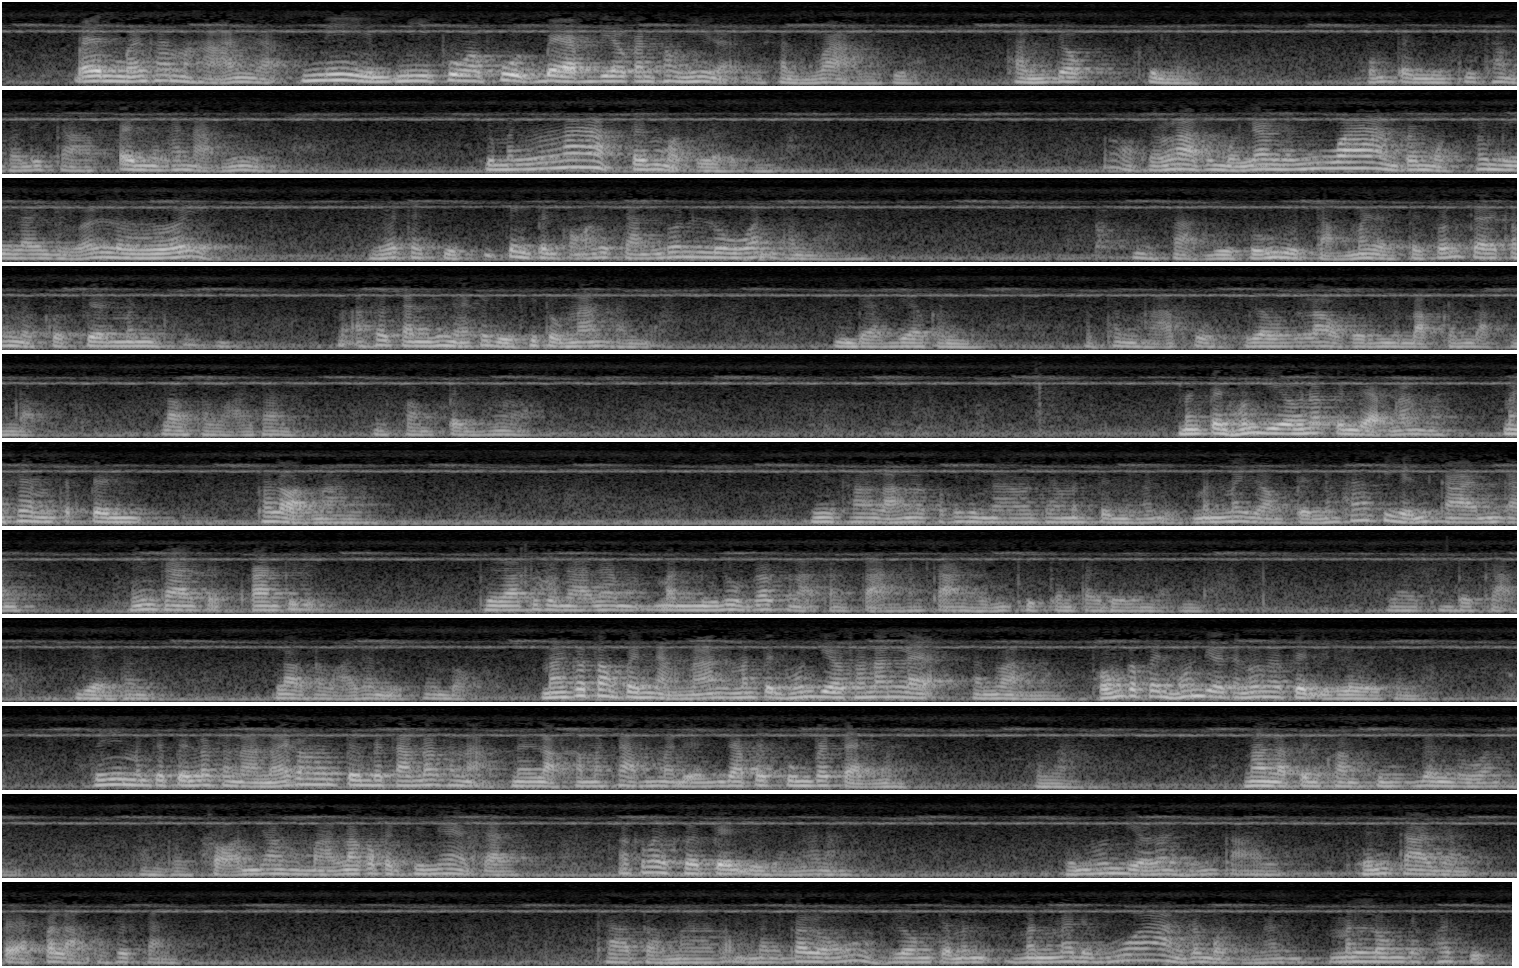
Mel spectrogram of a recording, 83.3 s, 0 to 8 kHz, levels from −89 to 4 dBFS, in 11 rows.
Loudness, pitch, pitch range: -27 LUFS, 140 Hz, 125-155 Hz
